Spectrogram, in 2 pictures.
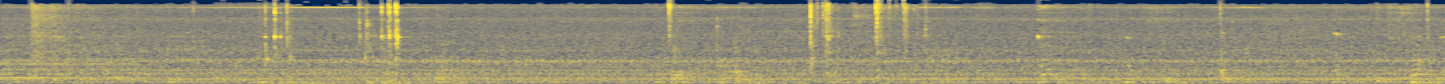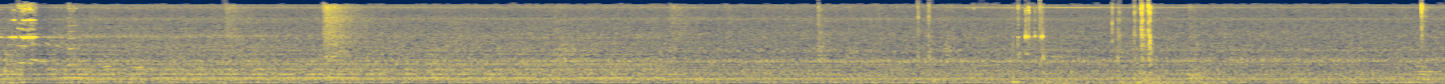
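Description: CNC camless spring forming machine running, coiling heavy-gauge wire and bending the hooks of a double hook extension spring: a steady hum from its motors, broken by sharp clicks and knocks of the forming tools. The loudest knock comes about halfway through.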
